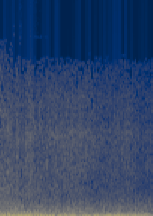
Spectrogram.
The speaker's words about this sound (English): The terrifying noise continued. He heard soft, thumping sounds, as if heavy objects were burying themselves in the forest earth around him.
